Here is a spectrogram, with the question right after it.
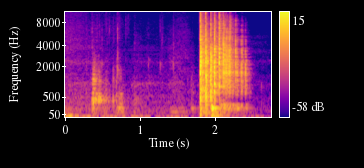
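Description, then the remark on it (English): A few soft clicks, then a loud burst of black dice clattering and rattling across a hard tabletop for about a second before settling, bright, rolling a seven. “Black dice. There you go.”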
